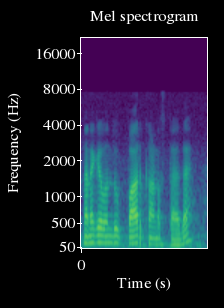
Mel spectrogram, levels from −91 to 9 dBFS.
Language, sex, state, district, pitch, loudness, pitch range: Kannada, male, Karnataka, Bangalore, 125 Hz, -18 LUFS, 110-130 Hz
